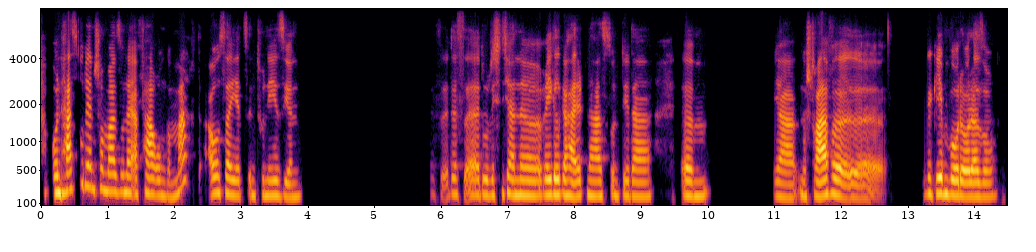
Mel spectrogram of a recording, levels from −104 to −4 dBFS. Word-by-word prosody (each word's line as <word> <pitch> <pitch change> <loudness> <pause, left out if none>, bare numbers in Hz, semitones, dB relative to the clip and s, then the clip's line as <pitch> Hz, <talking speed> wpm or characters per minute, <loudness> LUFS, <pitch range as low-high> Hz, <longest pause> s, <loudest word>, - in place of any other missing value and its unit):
Und 205 0 +4
hast 245 +4 +4
du 315 - -8
denn 280 -3 -1
schon 250 0 -5
mal 225 -1 +2
so 215 +1 -7
'ne 210 -1 +1
Erfahrung 185 -3 0
gemacht, 180 - -4
außer 200 0 -1
jetzt 175 -1 -4
in 180 -1 -7
Tunesien? 175 -3 -5 1.9
Dass 185 -5 -31
äh, - - -14
dass, 190 -1 -9
äh, 185 -1 -2
du 185 -1 -2
dich 180 0 -7
nicht 195 +1 -2
an 185 -1 +1
'ne 180 -1 0
Regel 185 0 +4
gehalten 180 0 +1
hast 175 0 -2
und 175 0 -7
dir 175 -2 -5
da, 170 0 -3 0.4
ähm, 175 +3 -2 0.9
ja, 160 -3 -2
'ne 180 -4 -5
Strafe, 180 - +3 0.4
äh, - - -29
gegeben 195 0 +3
wurde 180 -2 +4
oder 165 0 +5
so. 165 +2 -6
180 Hz, 155 wpm, -21 LUFS, 170-195 Hz, 1.9 s, oder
